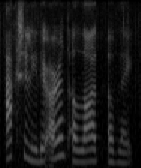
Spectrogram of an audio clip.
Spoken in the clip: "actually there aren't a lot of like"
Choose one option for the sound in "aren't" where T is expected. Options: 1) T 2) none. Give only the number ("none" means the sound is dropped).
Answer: 1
